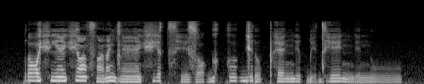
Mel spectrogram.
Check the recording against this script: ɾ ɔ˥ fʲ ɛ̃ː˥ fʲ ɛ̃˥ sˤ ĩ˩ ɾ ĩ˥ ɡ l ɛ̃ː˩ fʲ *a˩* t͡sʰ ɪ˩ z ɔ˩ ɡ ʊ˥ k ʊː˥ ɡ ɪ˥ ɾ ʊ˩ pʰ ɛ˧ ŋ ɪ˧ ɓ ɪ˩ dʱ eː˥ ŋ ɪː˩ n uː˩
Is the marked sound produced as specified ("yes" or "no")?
no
